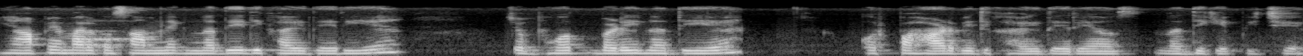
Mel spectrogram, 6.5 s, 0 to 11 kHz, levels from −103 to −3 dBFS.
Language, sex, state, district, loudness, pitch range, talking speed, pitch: Hindi, female, Haryana, Rohtak, -21 LUFS, 155-170 Hz, 240 wpm, 165 Hz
